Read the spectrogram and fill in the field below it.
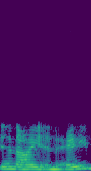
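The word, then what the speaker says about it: GNINA: Um but Nenina, it's spelled G N I N A, but it's pronounced Nina with a silent G.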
